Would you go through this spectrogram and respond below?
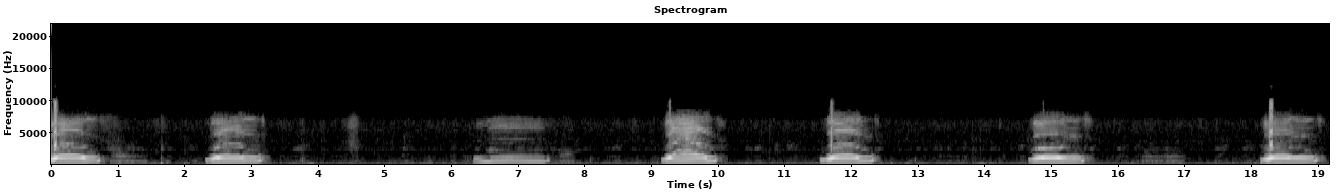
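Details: Young kittens give a string of loud, tonal meows that bend upward and then level off. There are seven calls with pauses of one to three seconds between them, over a low constant background hum.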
